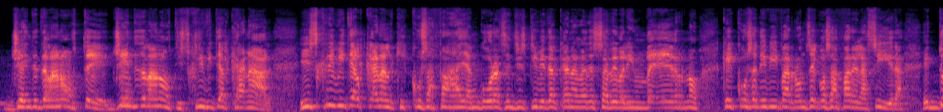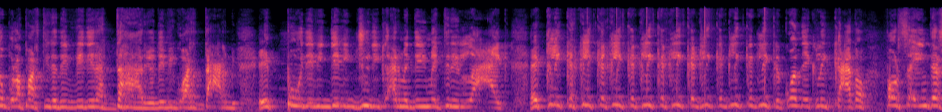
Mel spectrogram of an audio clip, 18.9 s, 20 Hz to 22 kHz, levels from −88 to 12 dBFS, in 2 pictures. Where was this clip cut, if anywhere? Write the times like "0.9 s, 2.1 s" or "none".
none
